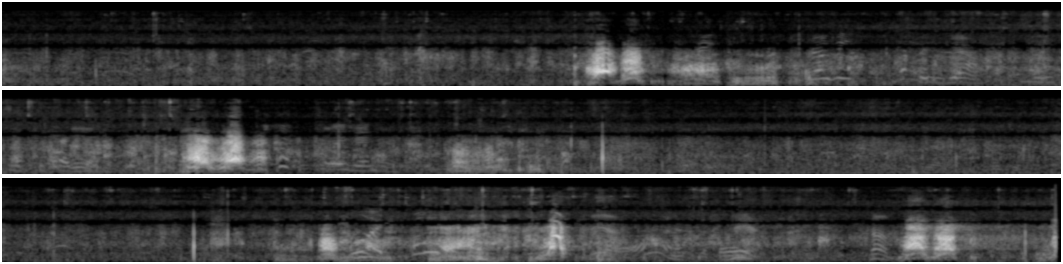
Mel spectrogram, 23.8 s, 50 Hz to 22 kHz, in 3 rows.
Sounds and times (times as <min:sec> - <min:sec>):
Bow-wow: 0:04.4 - 0:05.9, 0:09.2 - 0:10.0, 0:18.2 - 0:21.0, 0:22.6 - 0:23.2
Yip: 0:22.6 - 0:23.1.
